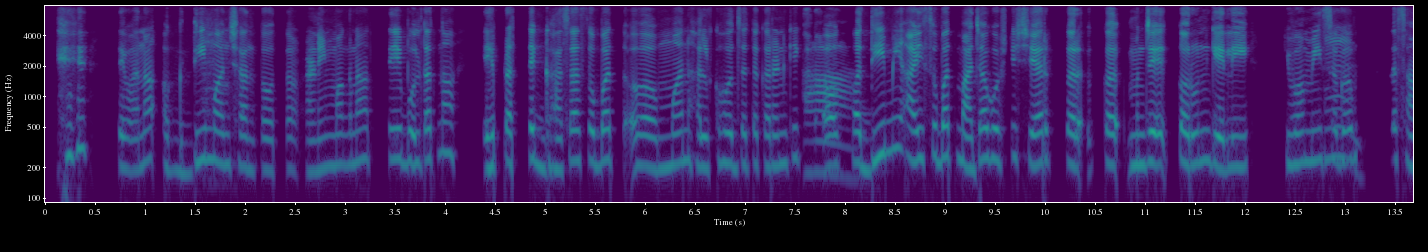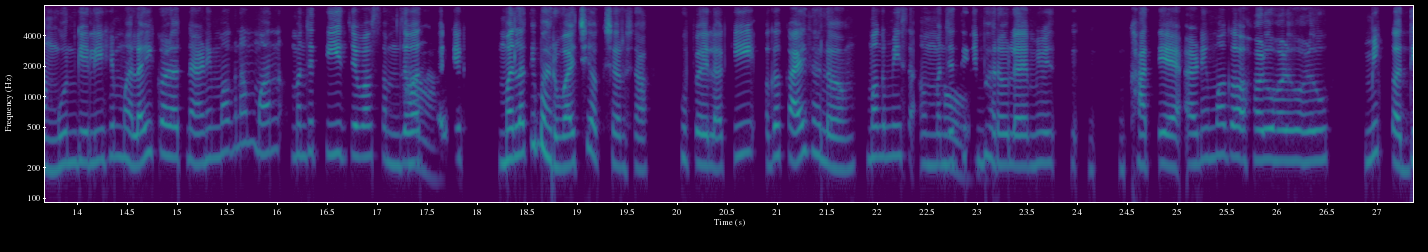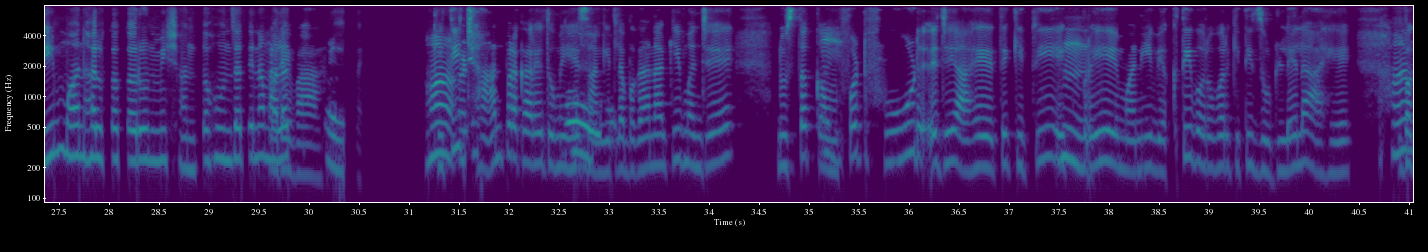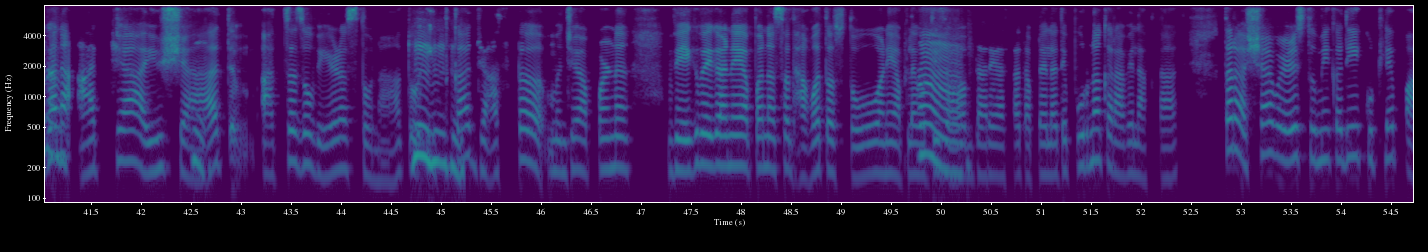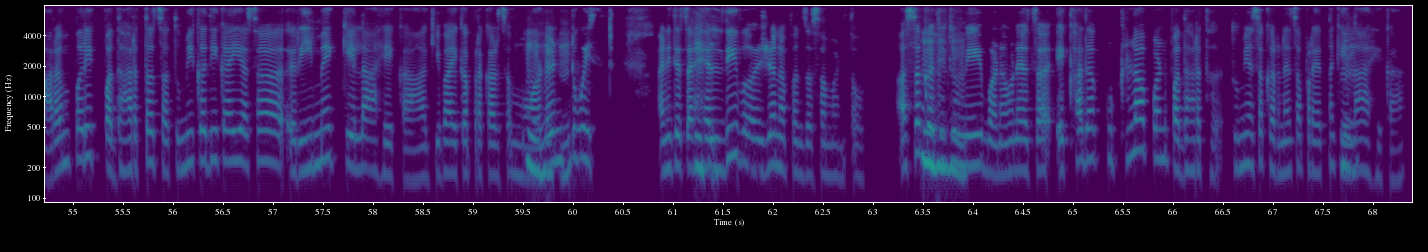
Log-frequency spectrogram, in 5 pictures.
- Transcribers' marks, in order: laugh; tapping; other background noise; "जोडलेलं" said as "जुडलेलं"; in English: "ट्विस्ट"; in English: "व्हर्जन"
- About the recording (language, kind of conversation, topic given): Marathi, podcast, तुमच्या घरचं सर्वात आवडतं सुखदायक घरचं जेवण कोणतं, आणि का?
